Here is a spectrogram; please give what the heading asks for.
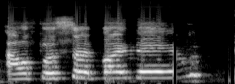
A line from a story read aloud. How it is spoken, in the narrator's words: My character screams out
